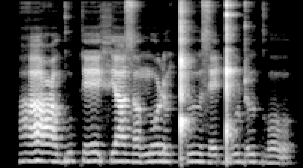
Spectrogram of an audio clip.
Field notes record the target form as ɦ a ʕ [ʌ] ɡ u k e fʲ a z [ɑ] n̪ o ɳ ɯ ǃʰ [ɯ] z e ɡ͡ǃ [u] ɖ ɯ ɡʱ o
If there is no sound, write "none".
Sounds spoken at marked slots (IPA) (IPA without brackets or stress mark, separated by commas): ʌ, ʌ, ɯ, u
